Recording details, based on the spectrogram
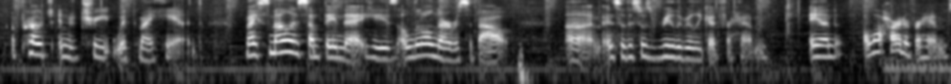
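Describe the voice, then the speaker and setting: A young woman with a stuffed-up nose from a cold narrates a training vlog, earnest and upbeat. Her voice has a gravelly, fry-touched edge, and soft music plays underneath. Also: medium pitch. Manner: upbeat and earnest, explaining step by step. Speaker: horse trainer. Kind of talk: voice-over narration of training footage.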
